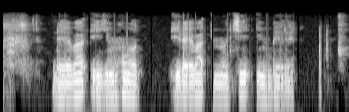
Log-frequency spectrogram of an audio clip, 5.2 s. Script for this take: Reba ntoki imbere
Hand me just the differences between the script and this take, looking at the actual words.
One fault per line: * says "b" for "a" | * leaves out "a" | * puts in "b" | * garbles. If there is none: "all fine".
all fine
